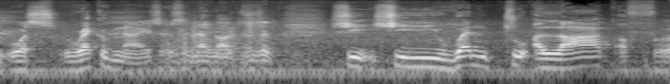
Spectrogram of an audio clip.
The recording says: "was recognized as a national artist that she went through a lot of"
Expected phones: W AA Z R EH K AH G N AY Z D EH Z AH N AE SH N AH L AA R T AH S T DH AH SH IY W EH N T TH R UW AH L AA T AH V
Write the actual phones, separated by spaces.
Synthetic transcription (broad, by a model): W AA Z R EH K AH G N AY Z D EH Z AH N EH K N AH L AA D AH T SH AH SH IY W EH N T R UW AH L AA T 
